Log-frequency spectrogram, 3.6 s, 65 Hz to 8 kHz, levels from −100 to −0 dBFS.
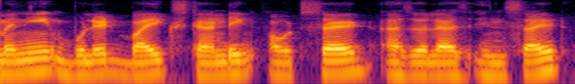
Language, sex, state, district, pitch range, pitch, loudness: English, male, Karnataka, Bangalore, 110-125 Hz, 115 Hz, -17 LUFS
